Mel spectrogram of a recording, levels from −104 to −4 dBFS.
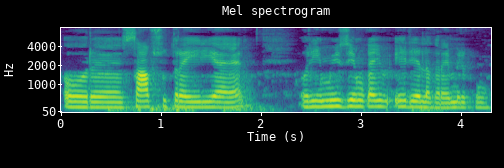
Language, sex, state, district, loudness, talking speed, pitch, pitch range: Hindi, female, Haryana, Jhajjar, -17 LUFS, 210 wpm, 195 Hz, 180-210 Hz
